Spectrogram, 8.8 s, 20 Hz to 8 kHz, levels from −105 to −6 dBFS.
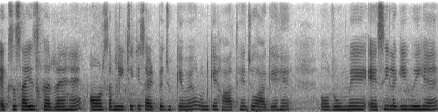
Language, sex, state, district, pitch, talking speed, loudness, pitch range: Hindi, female, Uttar Pradesh, Varanasi, 225 Hz, 185 wpm, -18 LUFS, 220-230 Hz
